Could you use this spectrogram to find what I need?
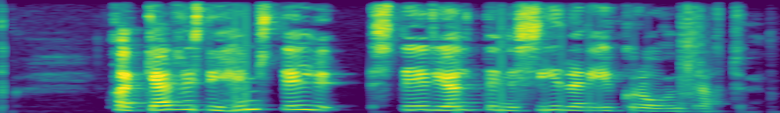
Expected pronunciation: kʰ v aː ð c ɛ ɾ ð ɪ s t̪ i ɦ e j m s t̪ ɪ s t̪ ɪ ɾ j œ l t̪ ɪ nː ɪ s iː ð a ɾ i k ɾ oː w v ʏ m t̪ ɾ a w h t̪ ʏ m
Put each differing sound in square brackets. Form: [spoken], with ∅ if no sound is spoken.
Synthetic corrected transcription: kʰ v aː ð c ɛ ɾ ð ɪ s t̪ i ɦ e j m s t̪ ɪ s t̪ ɪ ɾ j œ l t̪ ɪ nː ɪ s iː ð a ɾ i k ɾ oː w v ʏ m t̪ ɾ a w h t̪ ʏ m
